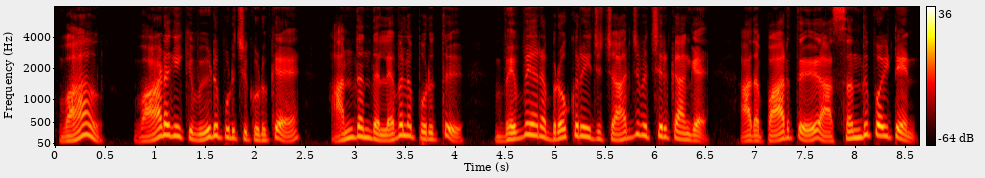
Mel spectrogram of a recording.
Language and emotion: Tamil, surprised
